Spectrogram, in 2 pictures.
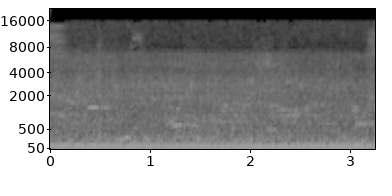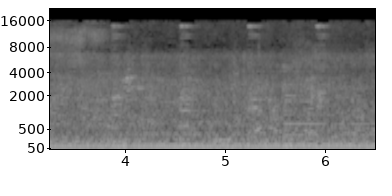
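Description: Steady low drone of a wooden tourist ship's engine running, with faint voices of people on deck.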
